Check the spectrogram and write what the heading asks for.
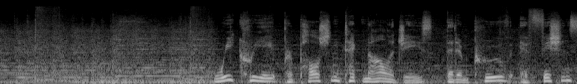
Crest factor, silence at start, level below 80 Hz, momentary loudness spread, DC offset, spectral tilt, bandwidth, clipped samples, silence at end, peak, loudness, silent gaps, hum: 16 dB; 0 s; -42 dBFS; 9 LU; under 0.1%; -5.5 dB/octave; 16 kHz; under 0.1%; 0 s; -8 dBFS; -25 LUFS; none; none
